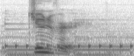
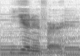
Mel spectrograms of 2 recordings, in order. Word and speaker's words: Juniver: way here's my id they usually call me juniver the second version univer is for those who find it easier to combine the two letters into one than to pronounce them all to the point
